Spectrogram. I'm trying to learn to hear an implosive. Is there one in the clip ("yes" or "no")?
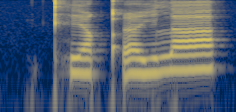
no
